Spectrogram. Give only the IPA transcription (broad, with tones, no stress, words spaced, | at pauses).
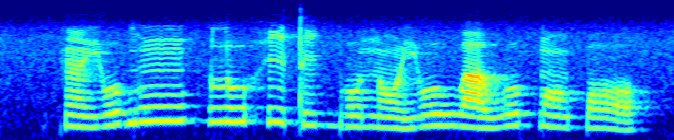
kɛ̃˨jo˨˦ɡũ˦ | lu˦hi˦˨ti˧ ɡ͡bo˧nɔ̃˨ jo˧wa˨ wo˧k͡pɔ̃˨k͡pɔ˨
